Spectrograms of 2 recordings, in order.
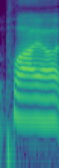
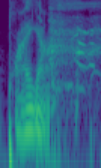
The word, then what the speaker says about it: playa: Nevada it's called the Playa it's a huge flat space oh is that how you say it I just went the player what is the player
